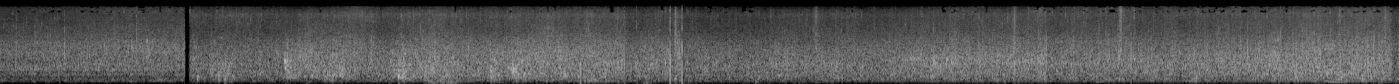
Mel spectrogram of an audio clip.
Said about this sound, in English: Here's the branching of the creek.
